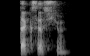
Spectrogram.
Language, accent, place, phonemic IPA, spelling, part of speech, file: French, France, Lyon, /tak.sa.sjɔ̃/, taxation, noun, LL-Q150 (fra)-taxation.wav
- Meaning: taxation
